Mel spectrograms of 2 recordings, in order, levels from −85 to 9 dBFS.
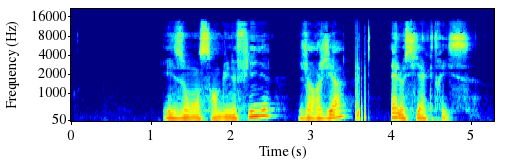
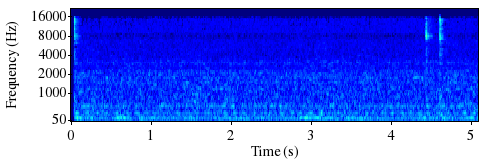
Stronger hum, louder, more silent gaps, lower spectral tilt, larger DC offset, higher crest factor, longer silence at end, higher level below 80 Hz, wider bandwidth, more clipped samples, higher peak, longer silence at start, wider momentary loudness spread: neither; first, -18 LUFS vs -48 LUFS; neither; first, -5 dB/octave vs -2.5 dB/octave; neither; second, 16 dB vs 32 dB; first, 0.35 s vs 0 s; first, -50 dBFS vs -72 dBFS; second, 14 kHz vs 16.5 kHz; neither; first, -4 dBFS vs -18 dBFS; first, 1.15 s vs 0 s; first, 12 LU vs 8 LU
